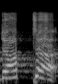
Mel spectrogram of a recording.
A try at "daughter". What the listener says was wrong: No, no, no. Yes, pronunciation is different. It is not K sound. It is daw.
